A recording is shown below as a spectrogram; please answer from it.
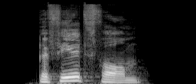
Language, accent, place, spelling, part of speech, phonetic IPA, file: German, Germany, Berlin, Befehlsform, noun, [bəˈfeːlsfɔʁm], De-Befehlsform.ogg
- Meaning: imperative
